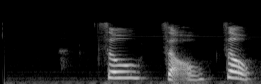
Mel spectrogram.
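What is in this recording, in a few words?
"Zou", chinese syllable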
